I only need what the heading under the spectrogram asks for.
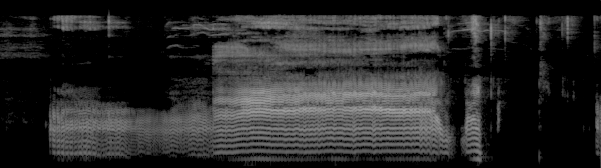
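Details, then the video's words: A Chihuahua gives a sustained warbling moan that climbs into a louder, higher wavering wail lasting about two seconds before breaking off. A person then speaks briefly indoors. "Chihuahua making alien noises"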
